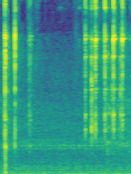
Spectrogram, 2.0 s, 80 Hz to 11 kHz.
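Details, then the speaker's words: Holley 4000 four-barrel carburetor from a 1955 Ford Thunderbird, during rebuild reassembly: after the check ball and keeper are installed, the body is shaken and light, quick metallic clicks in short bursts show the check ball rattles freely, as it should. "Now, when you get the keeper in there, you want to make sure you can hear that check ball rattle. That is extremely important."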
